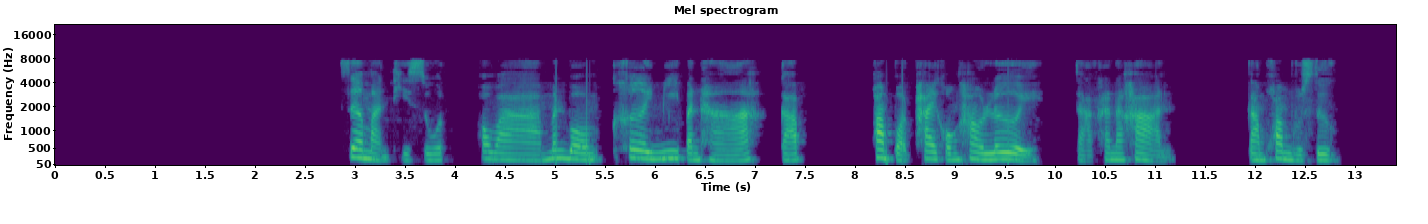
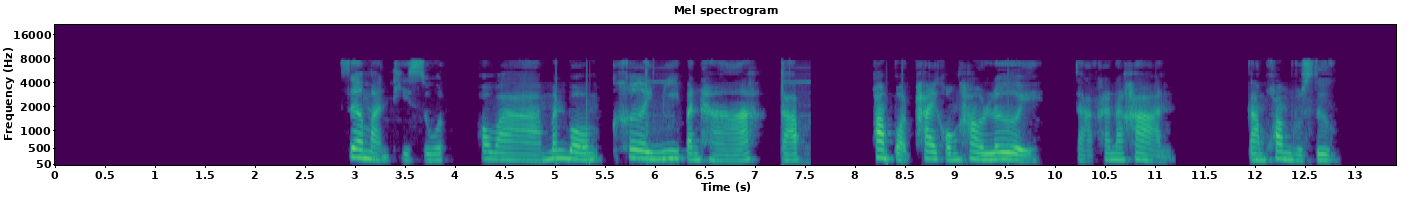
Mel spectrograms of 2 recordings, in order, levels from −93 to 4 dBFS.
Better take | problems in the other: first | background sound (Printer); 14 dB below the speech

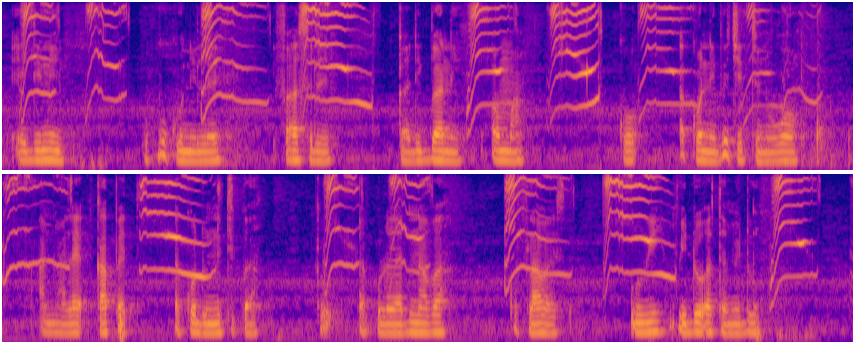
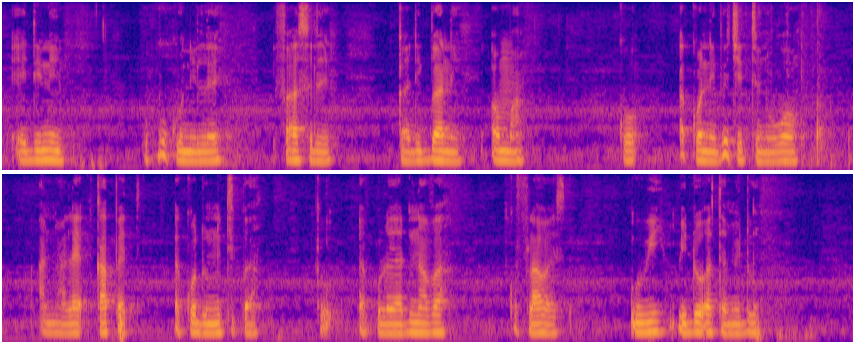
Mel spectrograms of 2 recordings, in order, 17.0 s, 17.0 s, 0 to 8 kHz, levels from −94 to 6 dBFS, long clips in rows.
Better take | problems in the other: second | background sound (Meow); 2 dB below the speech

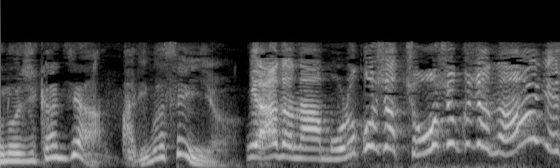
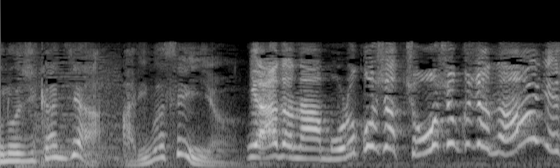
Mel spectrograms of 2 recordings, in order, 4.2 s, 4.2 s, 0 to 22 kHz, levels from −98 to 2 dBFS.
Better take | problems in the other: second | noise reduction (neural mask model Resemble Enhance denoiser)

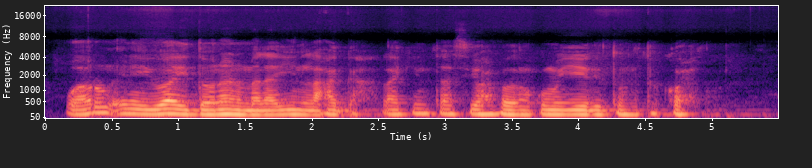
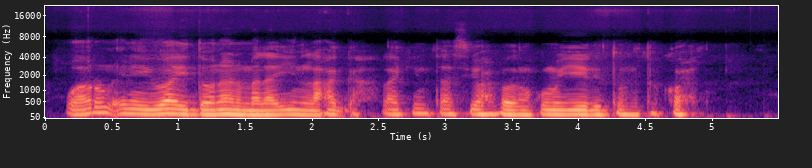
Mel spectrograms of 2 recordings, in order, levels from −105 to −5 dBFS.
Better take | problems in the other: second | room echo; dies away in 0.7 s

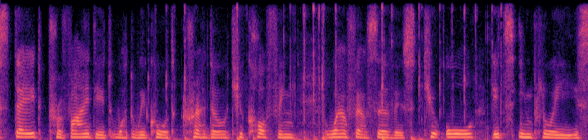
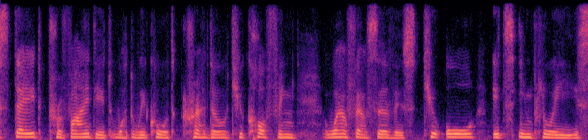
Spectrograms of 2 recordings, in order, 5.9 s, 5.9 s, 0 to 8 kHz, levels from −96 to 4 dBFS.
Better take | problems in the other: second | background sound (Computer keyboard); 15 dB below the speech

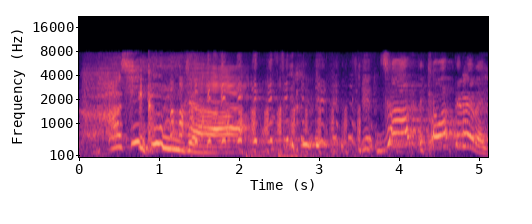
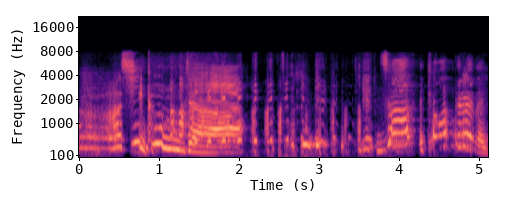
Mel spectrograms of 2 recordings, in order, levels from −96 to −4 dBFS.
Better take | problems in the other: first | noise reduction (neural mask model RNNoise)

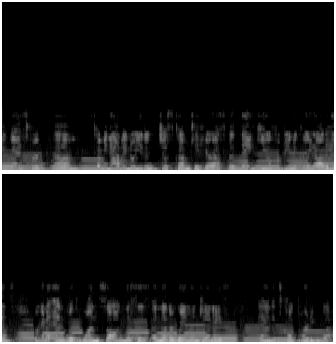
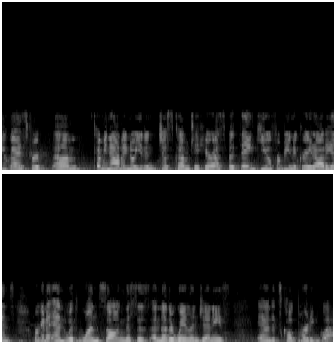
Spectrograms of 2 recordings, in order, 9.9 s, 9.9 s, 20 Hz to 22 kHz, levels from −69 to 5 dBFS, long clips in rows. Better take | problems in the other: second | background sound (Wind instrument, woodwind instrument); 7 dB below the speech // room echo; dies away in 0.3 s

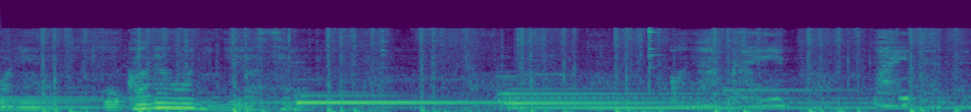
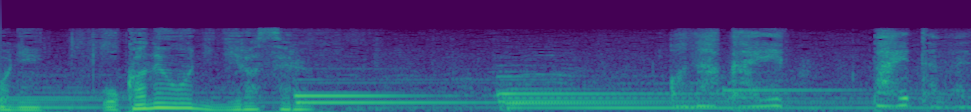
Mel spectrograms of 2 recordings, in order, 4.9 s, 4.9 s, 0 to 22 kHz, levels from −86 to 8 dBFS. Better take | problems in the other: second | background sound (Livestock, farm animals, working animals); 9 dB below the speech // room echo; dies away in 0.2 s

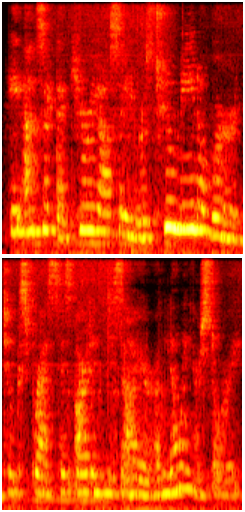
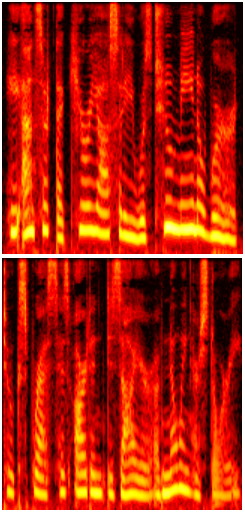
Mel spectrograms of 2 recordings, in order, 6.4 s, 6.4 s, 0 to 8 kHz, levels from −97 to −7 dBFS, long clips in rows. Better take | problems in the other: second | noise reduction (neural separator model SepFormer DNS4)

